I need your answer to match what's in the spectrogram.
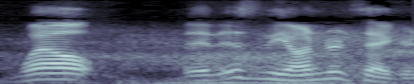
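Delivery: put-on offhand, bone-dry, matter-of-fact, nonchalant delivery. Retelling a trailer line, imitating Big E's dry nonchalant delivery. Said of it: "very sort of nonchalantly goes".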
